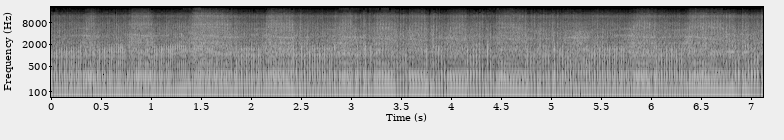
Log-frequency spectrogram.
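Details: 2011 Suzuki King Quad 750 AXi 4x4 after a top-end rebuild with timing set, a fresh plug, new battery and only about ¼ gallon of fuel. The single cylinder runs unevenly with a lumpy, stumbling beat and clattery top end. Leftover bad fuel is suspected.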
